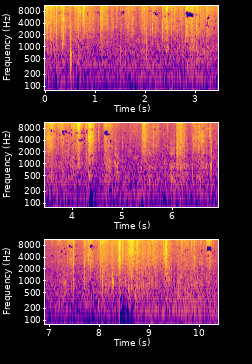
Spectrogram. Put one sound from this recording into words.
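Dogs' paws rustle and crunch through dry leaves.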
